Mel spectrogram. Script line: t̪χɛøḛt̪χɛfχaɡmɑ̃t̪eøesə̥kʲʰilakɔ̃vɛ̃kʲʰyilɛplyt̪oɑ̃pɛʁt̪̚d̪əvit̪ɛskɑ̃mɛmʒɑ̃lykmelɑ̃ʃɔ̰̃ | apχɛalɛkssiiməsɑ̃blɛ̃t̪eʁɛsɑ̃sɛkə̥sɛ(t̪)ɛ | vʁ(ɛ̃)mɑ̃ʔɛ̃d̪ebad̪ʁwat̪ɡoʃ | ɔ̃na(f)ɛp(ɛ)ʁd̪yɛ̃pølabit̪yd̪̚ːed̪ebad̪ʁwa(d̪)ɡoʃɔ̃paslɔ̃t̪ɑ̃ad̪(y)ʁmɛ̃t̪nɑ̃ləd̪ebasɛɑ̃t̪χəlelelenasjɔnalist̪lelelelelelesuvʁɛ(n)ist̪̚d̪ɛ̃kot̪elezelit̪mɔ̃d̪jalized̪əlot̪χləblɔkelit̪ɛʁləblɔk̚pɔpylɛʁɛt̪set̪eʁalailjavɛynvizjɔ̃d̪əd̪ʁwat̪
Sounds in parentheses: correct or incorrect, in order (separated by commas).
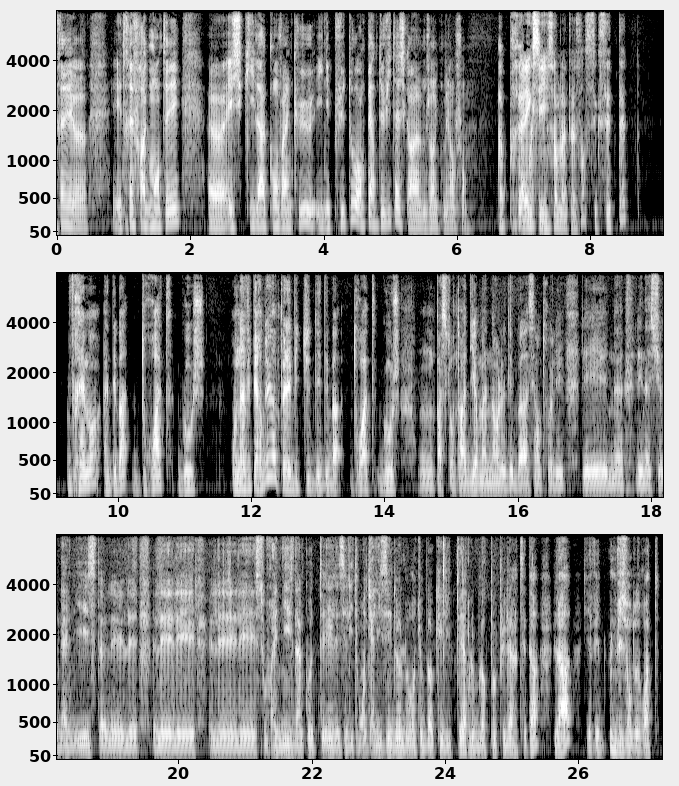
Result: correct, incorrect, incorrect, correct, incorrect, incorrect, correct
